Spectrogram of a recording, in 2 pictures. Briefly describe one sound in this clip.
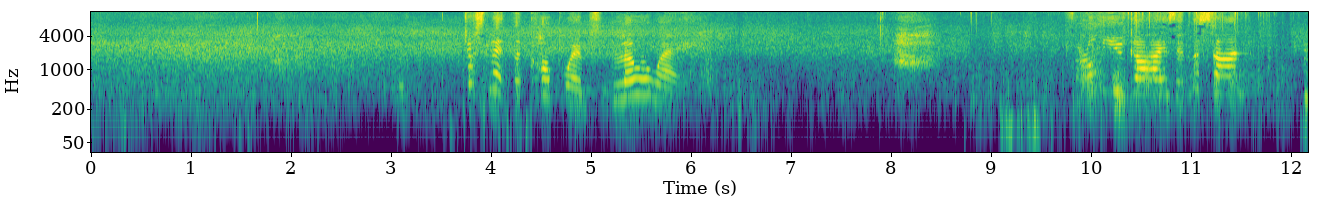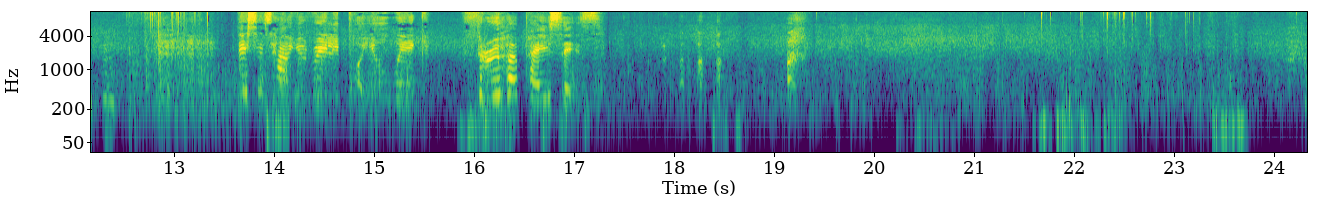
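Strong wind blusters and rumbles against the microphone.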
